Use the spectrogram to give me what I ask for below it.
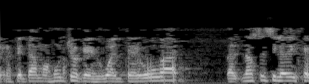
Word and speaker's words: Goobar: No, lo pronunciaste bien, Gubar.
